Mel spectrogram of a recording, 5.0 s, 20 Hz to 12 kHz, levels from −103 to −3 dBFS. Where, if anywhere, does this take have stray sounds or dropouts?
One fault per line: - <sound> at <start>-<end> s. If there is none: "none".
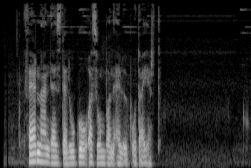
none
